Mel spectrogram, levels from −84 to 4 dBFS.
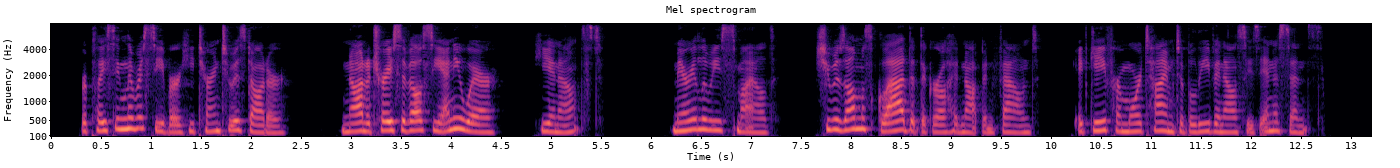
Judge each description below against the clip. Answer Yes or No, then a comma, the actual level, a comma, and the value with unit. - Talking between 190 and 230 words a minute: No, average, 180 wpm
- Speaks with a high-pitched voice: Yes, high, 215 Hz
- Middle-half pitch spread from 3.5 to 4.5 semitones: Yes, average, 3.8 semitones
